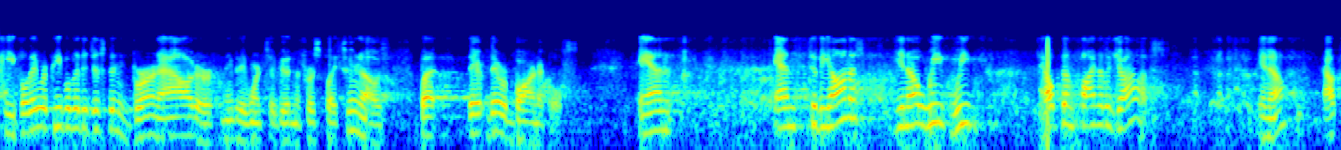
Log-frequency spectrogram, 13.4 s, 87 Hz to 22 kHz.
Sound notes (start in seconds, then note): 6.8 soft laughter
